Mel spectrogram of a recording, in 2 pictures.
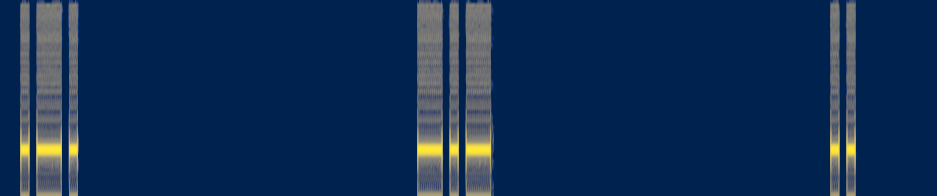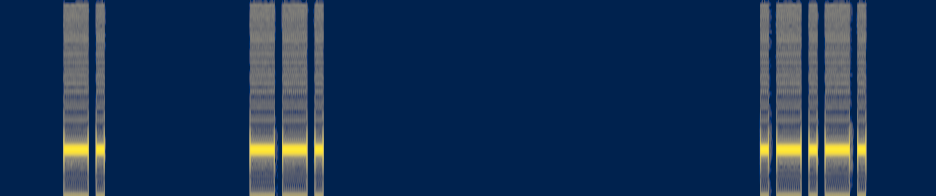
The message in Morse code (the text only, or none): RKING <AR>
